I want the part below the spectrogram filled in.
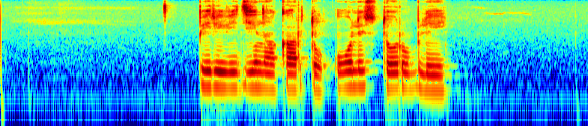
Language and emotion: Russian, neutral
